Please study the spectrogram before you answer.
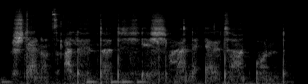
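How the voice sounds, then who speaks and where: A woman's voice: normal speed, natural voice. A woman voicing a loyal, sensible young girl in an earnest whisper for a story. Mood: earnest worry.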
